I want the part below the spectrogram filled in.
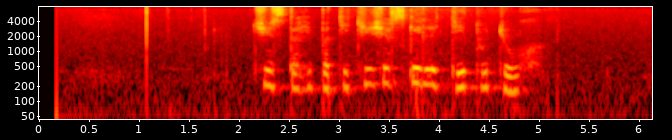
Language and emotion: Russian, neutral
